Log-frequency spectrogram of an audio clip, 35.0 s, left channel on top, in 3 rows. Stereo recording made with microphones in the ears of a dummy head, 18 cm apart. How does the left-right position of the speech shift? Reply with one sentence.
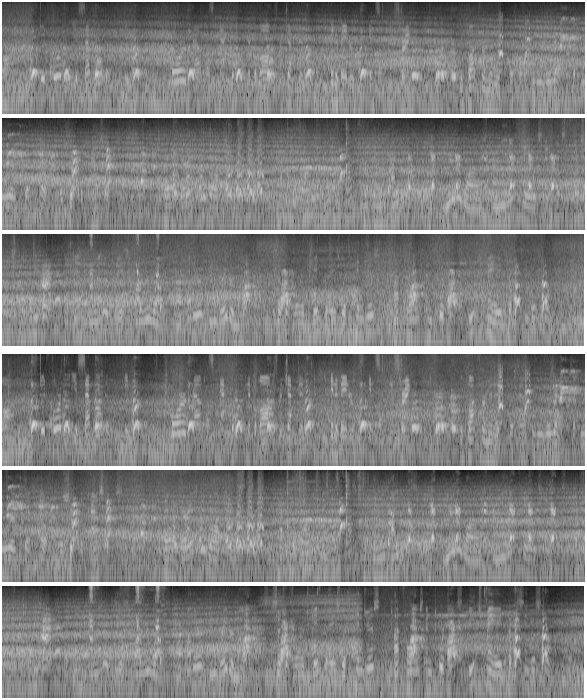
In this clip you hear the speech move from right to left and back again.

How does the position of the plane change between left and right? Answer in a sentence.
You can hear the plane move to the right.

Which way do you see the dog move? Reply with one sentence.
In this clip you hear the dog go left and come back.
